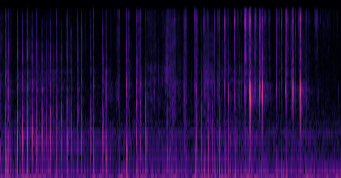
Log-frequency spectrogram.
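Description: A small rectangular yellow printed cardboard box, held in one hand, is tapped rapidly with the fingertips of the other in front of a recorder. About two dozen quick, dry taps and light crinkly scratches sound in an irregular run, a few landing sharper with a brief hollow ring.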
